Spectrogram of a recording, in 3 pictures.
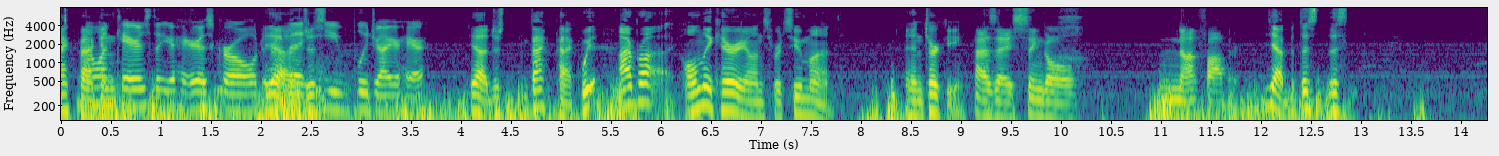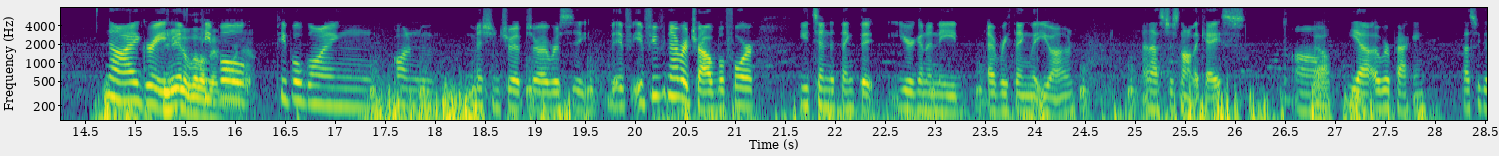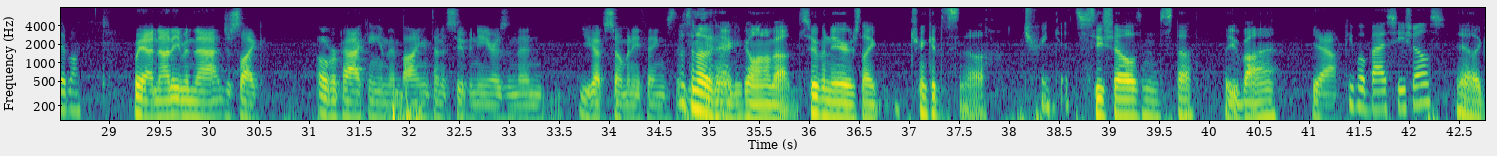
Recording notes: We recorded outdoors, sitting on a deck at beach week. As long as you don't mind the wind and the sound of construction in the background.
